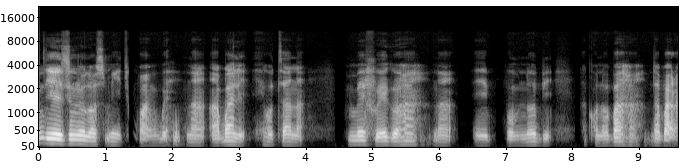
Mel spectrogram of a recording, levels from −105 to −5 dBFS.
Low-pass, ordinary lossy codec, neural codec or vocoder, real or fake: 10.8 kHz; none; none; real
